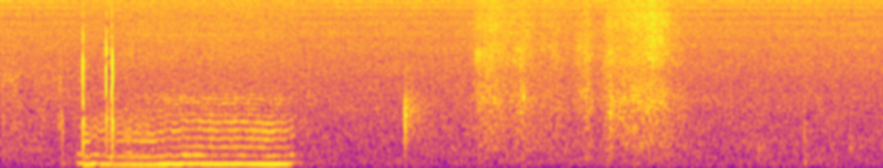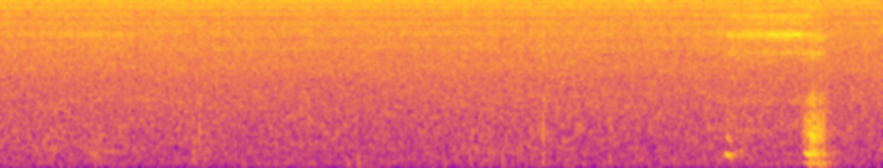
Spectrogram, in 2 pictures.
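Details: Fat orange cat sleeping: brief buzzing, humming snore, then quiet breathing and a few faint snorts; ordinary cat snoring.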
